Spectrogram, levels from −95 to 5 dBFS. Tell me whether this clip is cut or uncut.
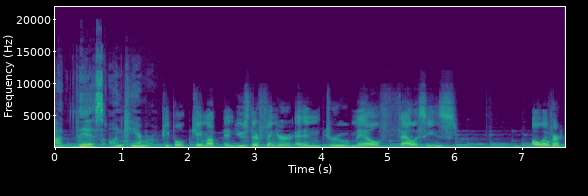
uncut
